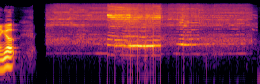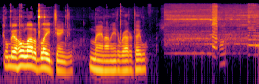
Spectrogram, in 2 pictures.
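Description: A power router whirs steadily.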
